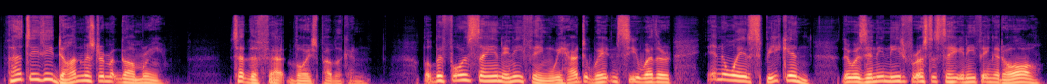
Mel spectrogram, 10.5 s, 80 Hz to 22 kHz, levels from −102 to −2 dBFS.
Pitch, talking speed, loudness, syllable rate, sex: 150 Hz, 210 wpm, -18 LUFS, 6.2 syllables/s, male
